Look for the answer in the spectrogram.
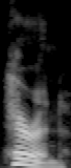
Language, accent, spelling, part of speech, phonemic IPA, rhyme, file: English, US, heron, noun, /ˈhɛɹən/, -ɛɹən, En-us-heron.ogg
- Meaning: Any long-legged, long-necked wading bird of the family Ardeidae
